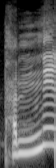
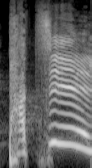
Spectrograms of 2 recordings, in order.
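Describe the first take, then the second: First: A d sound is followed by an added n. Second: The final t turns into a ch sound. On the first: "그래서 밭일 이렇게 되는데" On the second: "만약에 밭일에 이 일이 형식 형태소라면 어떻게 가져야지? 밭일 이렇게 발음이 돼야 되거든요"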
